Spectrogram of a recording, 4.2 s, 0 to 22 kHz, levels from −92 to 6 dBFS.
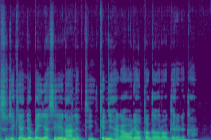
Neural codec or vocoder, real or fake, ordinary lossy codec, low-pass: none; real; none; none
